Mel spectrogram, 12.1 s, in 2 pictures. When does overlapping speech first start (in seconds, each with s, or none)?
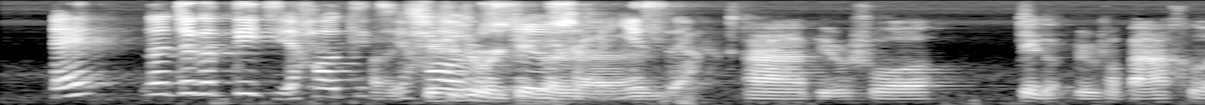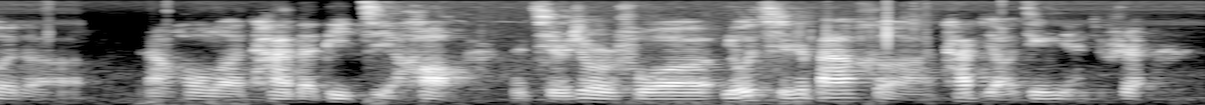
1.9 s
